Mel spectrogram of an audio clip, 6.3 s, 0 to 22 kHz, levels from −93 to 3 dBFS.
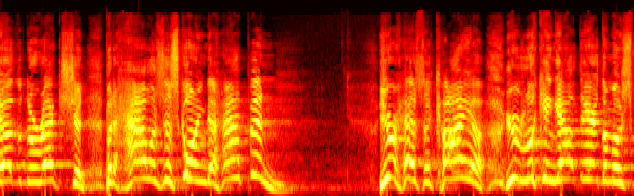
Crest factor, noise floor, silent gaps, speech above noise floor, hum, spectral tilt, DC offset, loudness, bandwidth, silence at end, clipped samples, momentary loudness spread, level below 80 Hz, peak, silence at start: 14 dB; -51 dBFS; none; 38 dB; none; -3 dB/octave; under 0.1%; -12 LUFS; 16.5 kHz; 0 s; under 0.1%; 5 LU; -58 dBFS; 0 dBFS; 0 s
